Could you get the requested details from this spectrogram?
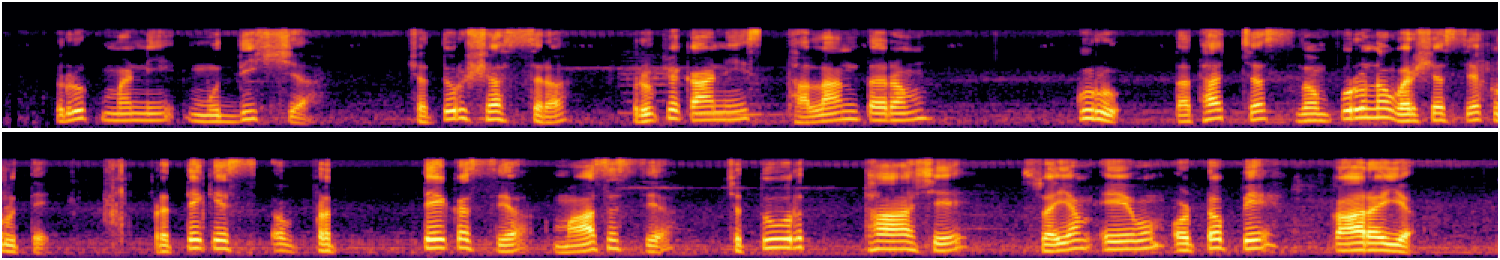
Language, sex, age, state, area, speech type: Sanskrit, male, 18-30, Maharashtra, rural, read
